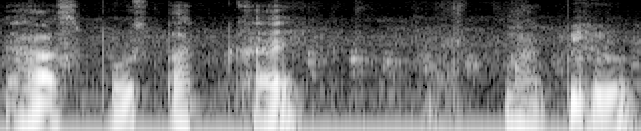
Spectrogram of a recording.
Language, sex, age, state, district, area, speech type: Assamese, male, 45-60, Assam, Tinsukia, rural, spontaneous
